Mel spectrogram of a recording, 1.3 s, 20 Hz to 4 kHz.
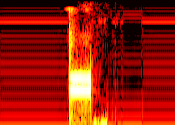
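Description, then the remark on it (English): A single short radio confidence beep, one of a periodic series heard roughly every 5 seconds during a radio transmission: a steady mid-pitched two-tone chirp lasting a fraction of a second, followed by a brief burst of static before a faint background hum resumes. No voices. “Hey, are you hearing, like, a little series of periodic beeps when you're listening to my transmission?”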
